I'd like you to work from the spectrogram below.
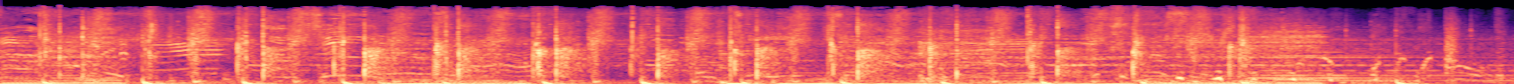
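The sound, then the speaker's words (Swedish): Steady rhythmic hand claps keep time with the upbeat jingle of the good news segment on Mix Megapol radio, the sharp claps landing in a regular beat throughout and fairly loud against the music. “Yes, jätteglada nyheter om du klappar med.”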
